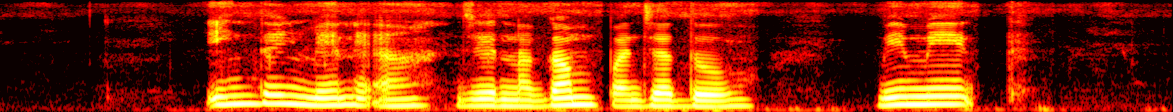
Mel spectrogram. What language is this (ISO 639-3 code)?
sat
